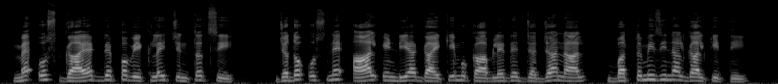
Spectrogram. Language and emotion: Punjabi, fearful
